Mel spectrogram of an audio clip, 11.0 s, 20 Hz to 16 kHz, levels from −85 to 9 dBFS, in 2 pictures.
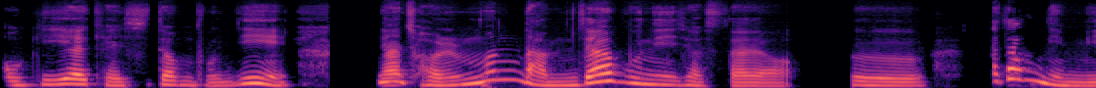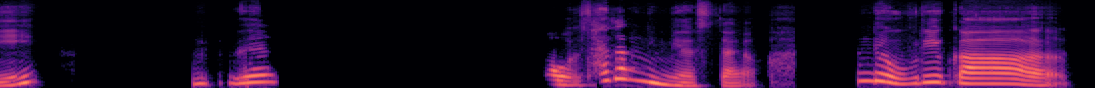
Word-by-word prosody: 거기에 185 +6 +1
계시던 165 +1 -4
분이 155 - 0 0.4
그냥 155 +1 +2
젊은 200 - -1
남자분이셨어요. 160 - +1 0.3
그 145 -3 -2 0.3
사장님이 255 - 0 0.7
근데 245 +6 -1 1.3
어 180 -4 0
사장님이었어요. 185 - -1 0.5
근데 330 -1 +1
우리가 220 - +4
185 Hz, 215 characters per minute, -22 LUFS, 150-250 Hz, 1.3 s, 우리가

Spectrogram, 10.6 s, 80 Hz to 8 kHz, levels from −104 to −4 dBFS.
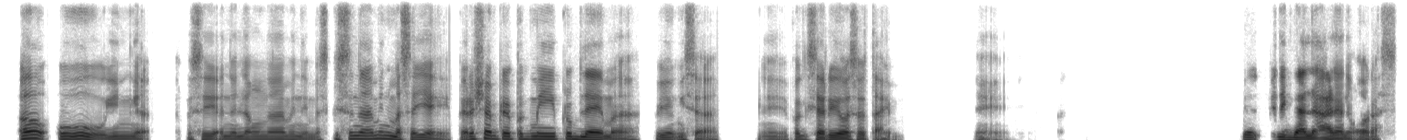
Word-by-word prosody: Oh, 190 0 +5
oo, 160 -10 +2
'yun 110 +1 -2
nga. 95 - -3 0.3
Kasi 115 -1 -4
ano 110 -1 -3
lang 115 +1 -3
namin, 110 -1 -3
eh, - - -8
mas 95 - -10
gusto 175 - -4
namin 180 +1 +1
masaya, 130 -5 0
eh, - - -13
pero 165 - -1
siyempre 165 -2 +2
pag 155 - -2
may 155 0 +2
problema 135 - +3 0.2
yung 125 0 -2
isa, - - -6 0.3
eh, 105 0 -10
'pag 115 - -3
seryoso 115 -1 +2
time, - - -9 0.6
eh - - -15 1.8
'Yung 130 -1 -1
pinaglalaanan 115 -7 +4
ng 90 - -7
oras. - - -4
120 Hz, 170 wpm, -25 LUFS, 110-160 Hz, 1.8 s, Oh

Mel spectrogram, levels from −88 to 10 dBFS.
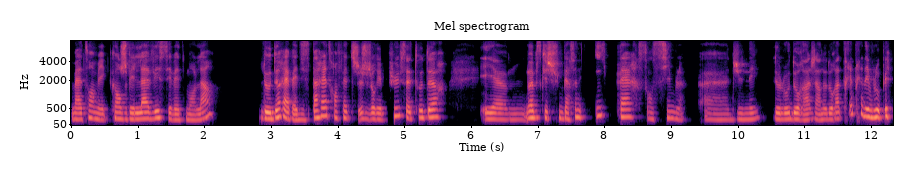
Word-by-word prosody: «Mais 165 0 0
attends, 165 +4 -2
mais 160 -3 -2
quand 180 -2 -2
je 170 -1 +2
vais 170 - +1
laver 180 +3 +3
ces 205 -4 -2
vêtements-là, 155 - -3 0.7
l'odeur 195 +5 +6
elle 185 -4 +6
va 150 - +2
disparaître 200 +11 +1
en - - -3
fait, 195 -1 -3
j'au - - 0
j'aurais 170 -1 0
plus 245 +11 -3
cette 185 -6 -1
odeur.» 220 +2 +2 0.5
et 175 - 0
hem, 160 -1 -3
ouais, 200 +4 +4
parce 205 +1 -3
que 200 - +1
je 185 - +9
suis - - 0
une - - -5
personne 180 +5 0 0.2
hyper 255 -4 -1
sensible, 175 -1 -6 0.3
heu, 155 -1 -8
du 160 +2 -2
nez, 170 +5 -6 0.2
de 175 - +1
l'odorat, 165 -2 +1
j'ai 165 0 -4
un 150 - -3
odorat 165 +3 -1
très 300 - -5
très 315 - -5
développé, 225 0 +4
180 Hz, 205 wpm, -23 LUFS, 165-205 Hz, 0.7 s, je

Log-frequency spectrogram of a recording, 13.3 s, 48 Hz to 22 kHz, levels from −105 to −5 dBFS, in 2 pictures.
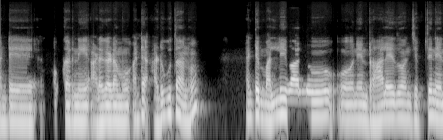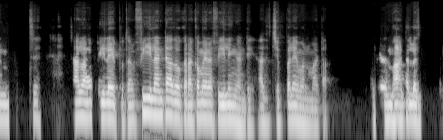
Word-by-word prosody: అంటే 105 +1 -2 0.6
ఒకరిని 110 -1 -1 0.2
అడగడము 110 +1 +2
అంటే 115 - -2 0.2
అడుగుతాను. 135 - 0 0.8
అంటే 130 +3 +2
మళ్ళీ 130 +7 +2
వాళ్ళు, 135 -1 +1 0.7
నేను 115 -2 0
రాలేదు 125 +3 +1
అని 120 -2 -3
చెప్తే 115 +4 -4
నేను 115 -1 +1 0.4
చా 125 - -5 0.5
చాలా 130 0 +4 0.2
ఫీల్ 125 0 +2
అయిపోతాను. 110 -1 -2
ఫీల్ 150 -2 +5
అంటే 140 +1 +2
అది 130 - +3
ఒక 120 - -1
రకమైన 120 +1 +2
ఫీలింగ్ 115 -1 +3
అండి. 95 0 -7
అది 100 -1 -5
చెప్పలేమన్నమాట. 100 -4 -3 0.8
అంటే - - -4 0.2
మాటల్లో 115 0 +3
చెప్పలేం. 105 0 -24
115 Hz, 130 wpm, -22 LUFS, 110-125 Hz, 0.8 s, ఫీల్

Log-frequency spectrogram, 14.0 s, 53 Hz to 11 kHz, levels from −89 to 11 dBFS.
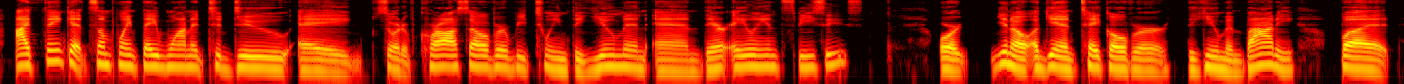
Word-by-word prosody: I 175 +1 +8
think 230 -2 -3
at 205 - +2
some 190 -2 0
point 170 -4 -3
they 165 -1 +2
wanted 160 -1 -3
to 170 - -3
do 145 0 -2
a 120 -5 -1 0.2
sort 140 -6 -2
of 105 - -9
crossover 160 -2 +2
between 145 -2 -6
the - - -3
human 155 +4 -3
and 120 -2 -5
their 140 +2 0
alien 160 0 -2
species, 155 +8 -6 0.8
or, 135 -3 +4 0.3
you 190 +10 0
know, 145 -6 +6
again, 145 -3 +2
take 155 -2 0
over 130 -5 +2 0.2
the 135 - -5
human 125 -4 -3
body, 150 -2 +3 0.4
but 140 -5 +5
150 Hz, 130 wpm, -23 LUFS, 135-165 Hz, 0.8 s, I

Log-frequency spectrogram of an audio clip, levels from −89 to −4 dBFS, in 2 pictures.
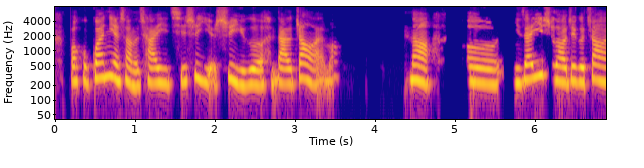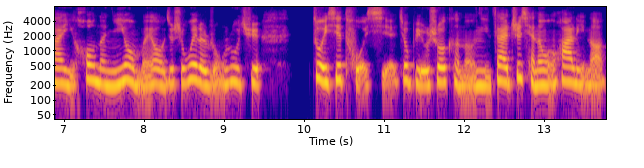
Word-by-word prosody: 包 240 - 0
括 240 0 -3
观 280 +5 +3
念 290 -5 +4
上 235 -3 0
的 190 - 0
差 220 +2 -1
异， 225 -1 +1
其 220 +2 -4
实 275 +4 0
也 220 -3 0
是 265 +4 0
一 205 -4 +2
个 205 0 +3
很 220 +4 -6
大 220 -2 +3
的 215 - +1
障 255 +2 +2
碍 - - -3
吗？ 250 +5 -8 0.9
那， 250 -3 +5 0.5
呃， 220 -3 +1 0.2
你 225 0 0
在 260 +2 +4
意 315 +3 +3
识 320 -5 -4
到 235 -2 +4
这 240 +2 +1
个 230 -1 +5
障 250 +1 +1
碍 220 -1 0
以 200 - -1
后 260 -2 -1
呢， 220 -2 +1
你 195 +1 0
有 250 -2 +2
没 200 -1 -3
有 210 -2 -2
就 215 +2 -4
是 215 +1 -5
为 260 +4 +2
了 220 - +4
融 210 +3 -2
入 235 0 -1
去 215 0 -3 0.6
做 275 -5 +4
一 230 - +5
些 255 +4 0
妥 425 - -4
协？ 240 - -7
就 250 +2 -2
比 225 -3 -4
如 195 0 +2
说 225 +2 +2
可 225 0 -6
能 195 - -4
你 200 0 0
在 240 -2 +2
之 230 +6 -1
前 245 -4 -3
的 200 +1 +1
文 200 +2 -2
化 235 0 +1
里 215 -1 -2
呢， 215 +2 -4
230 Hz, 285 characters per minute, -19 LUFS, 215-250 Hz, 0.9 s, 那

